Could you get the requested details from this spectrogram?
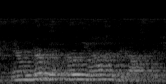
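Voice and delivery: ordinary talk, nothing marked

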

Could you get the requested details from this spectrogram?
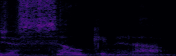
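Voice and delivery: hushed, breathy whisper. Acted. Pastor describing Mary to church, soft whisper. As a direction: drop to a whisper.

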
